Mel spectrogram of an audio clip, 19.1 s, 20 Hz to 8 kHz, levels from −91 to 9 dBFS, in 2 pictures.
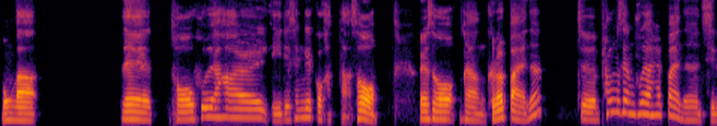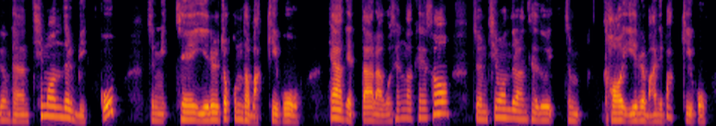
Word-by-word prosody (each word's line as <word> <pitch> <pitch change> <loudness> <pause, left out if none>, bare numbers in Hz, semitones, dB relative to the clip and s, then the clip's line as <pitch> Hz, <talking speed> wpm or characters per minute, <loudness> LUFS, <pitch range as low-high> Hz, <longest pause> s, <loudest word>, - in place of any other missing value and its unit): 뭔가 120 -1 +4 1.1
네. 135 -2 +3 0.3
더 130 +1 +2
후회할 160 -1 -2
일이 110 +2 -6
생길 155 +4 -6
것 - - -2
같아서 - - +3 0.5
그래서 135 -1 +3
그냥 120 -5 -4
그럴 150 +4 +4
바에는 130 -7 0 0.5
즈 125 -2 -1
평생 250 -1 -5
후회할 215 -2 -2
바에는 125 - -4
지금 115 +2 -7
그냥 105 -2 -3
팀원들 180 -5 +1
믿고 100 - +1 0.4
지금 120 -3 -7
이 110 0 -12
제 130 -2 +3
일을 120 +1 +4
'쪼끔 140 0 -1
더 125 -1 +2
맡기고 110 - 0 1.0
해야겠다.'라고 110 +1 -2
생각해서 155 - 0 0.3
좀 135 -1 -4
팀원들한테도 135 -5 0 0.2
좀 115 -3 -8 0.4
더 125 0 +6
일을 120 +2 +2
많이 105 +1 -4
맡기고 115 - -5
130 Hz, 255 characters per minute, -23 LUFS, 120-160 Hz, 1.1 s, 더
